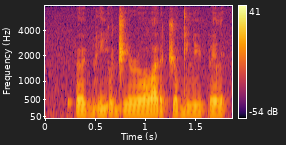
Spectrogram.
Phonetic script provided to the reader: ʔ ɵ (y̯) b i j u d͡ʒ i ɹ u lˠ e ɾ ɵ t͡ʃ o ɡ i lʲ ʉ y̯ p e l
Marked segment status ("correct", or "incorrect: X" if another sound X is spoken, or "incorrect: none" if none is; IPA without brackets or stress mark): correct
